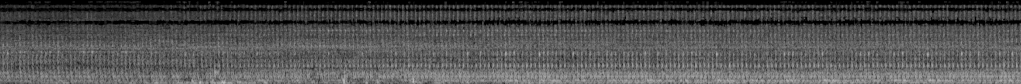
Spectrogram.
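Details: 2013 Honda Civic idling with a steady, busy engine rattle that continues after the belt and belt tensioner were replaced; source not yet identified.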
